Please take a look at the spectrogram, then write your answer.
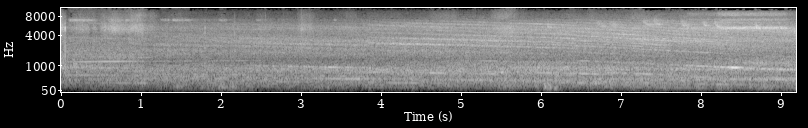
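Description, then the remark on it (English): A train rumbles steadily with a rising metallic whine as it pulls into a station platform to stop. Its drone holds loud throughout, with a brief clank near the end. No one speaks. “Okay, so the train on the opposite side has just left, mine is just coming, and the driver will actually stop more or less alongside me as it happens.”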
